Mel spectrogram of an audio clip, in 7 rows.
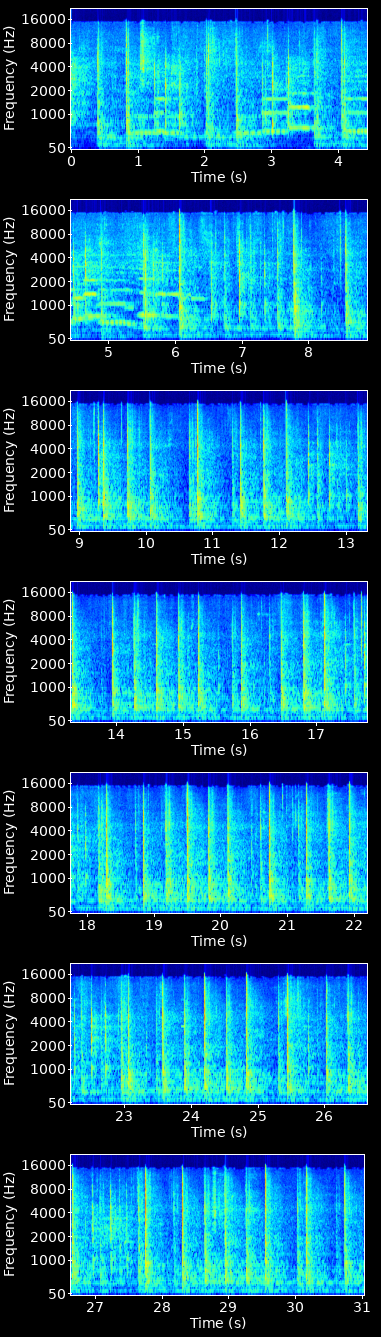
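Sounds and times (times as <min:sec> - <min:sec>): taiko drums: 0:00.0 - 0:31.0.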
